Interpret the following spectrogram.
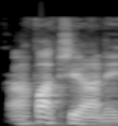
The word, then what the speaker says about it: Facciani: Is it pronounced Facciani? Facciani, yeah.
